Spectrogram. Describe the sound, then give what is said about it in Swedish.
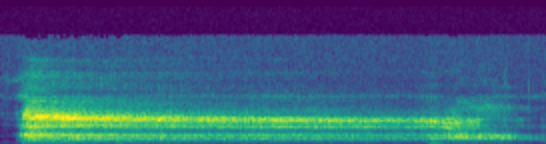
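A long, steady, slow exhale through the mouth after a deep breath in through the nose, an airy breathy rush lasting about five seconds before fading out, with no talking. “Andas in genom näsan, fyll upp både bröstkorgen och magen med luft och andas ut långsamt genom munnen.”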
